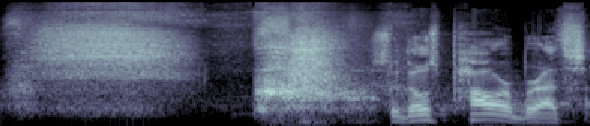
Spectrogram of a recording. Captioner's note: sucks in air loudly; exhales loudly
